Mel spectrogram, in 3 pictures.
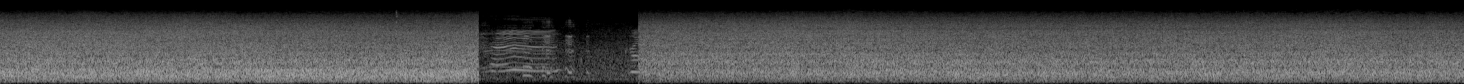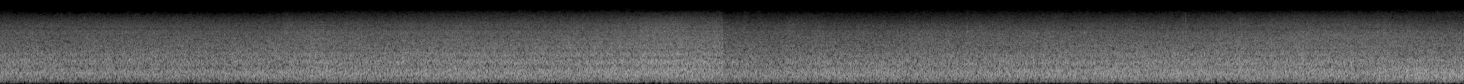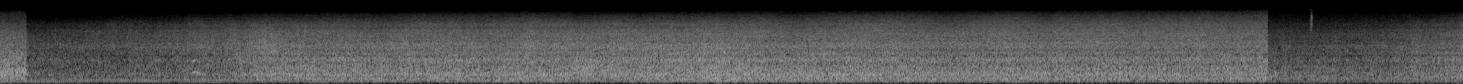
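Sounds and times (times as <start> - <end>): ocean surf breaking: 0.0 - 43.9.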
